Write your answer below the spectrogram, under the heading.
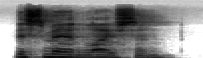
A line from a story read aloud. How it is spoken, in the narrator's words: Blunt asked coldly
